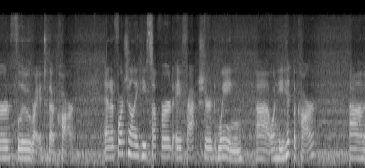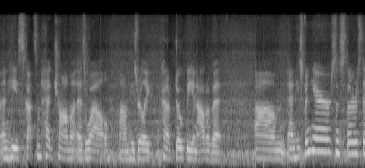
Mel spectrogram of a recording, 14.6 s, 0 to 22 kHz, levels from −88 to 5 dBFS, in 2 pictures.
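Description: Throughout, the level ducks by roughly 10 dB under each loud sound: gain pumping, likely from gain set too high with a fast limiter clamping down. At 5.88, 9.31, 10.90 and 12.57 s, low thumps break in while the sound carries on: DC steps, each jump in the zero line easing back as a 2 Hz high-pass drains it.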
